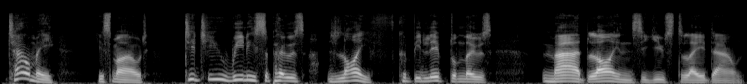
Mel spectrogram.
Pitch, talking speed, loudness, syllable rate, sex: 140 Hz, 170 wpm, -23 LUFS, 4.8 syllables/s, male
